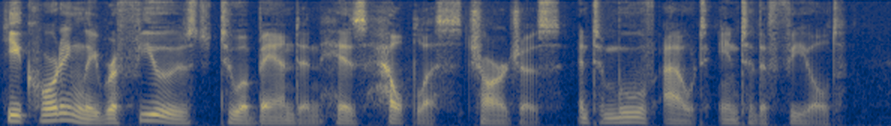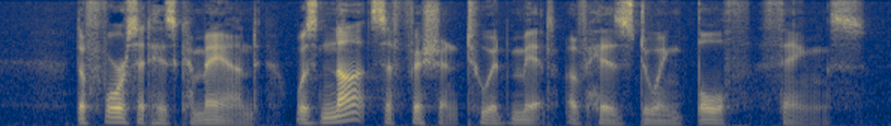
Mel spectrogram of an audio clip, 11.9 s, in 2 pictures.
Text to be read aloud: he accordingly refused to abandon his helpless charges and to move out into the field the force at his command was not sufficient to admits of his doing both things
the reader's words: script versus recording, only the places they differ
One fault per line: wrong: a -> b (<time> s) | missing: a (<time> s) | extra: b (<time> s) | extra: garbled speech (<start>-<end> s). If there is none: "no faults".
wrong: admits -> admit (9.2 s)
